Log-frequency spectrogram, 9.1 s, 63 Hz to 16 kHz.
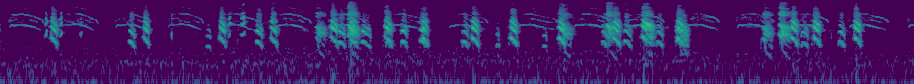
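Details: Red-footed falcon chicks, a pair of young in a nest at a wild breeding colony near Hortobágy, Hungary, calling during breakfast feeding on June 21; insistent shrill, falling squeals in quick clusters, growing louder and more crowded midway.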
